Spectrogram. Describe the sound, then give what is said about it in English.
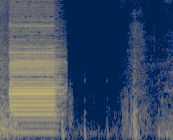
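A loud, harsh game show buzzer blares for about half a second with a steady, raspy tone as a player buzzes in during a song-guessing quiz, then cuts off, followed by faint murmuring voices. “I don't know why I buzzed in.”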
